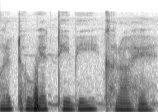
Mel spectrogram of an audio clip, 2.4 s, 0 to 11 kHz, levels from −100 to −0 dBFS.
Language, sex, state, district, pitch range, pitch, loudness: Hindi, male, Arunachal Pradesh, Papum Pare, 90-100 Hz, 95 Hz, -21 LUFS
